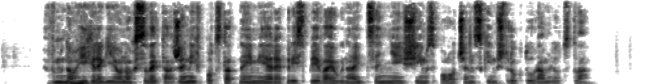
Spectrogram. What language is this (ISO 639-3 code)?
slk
